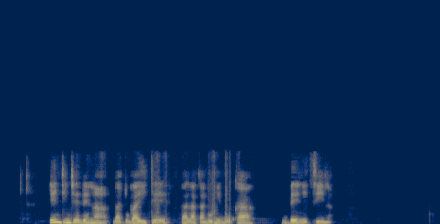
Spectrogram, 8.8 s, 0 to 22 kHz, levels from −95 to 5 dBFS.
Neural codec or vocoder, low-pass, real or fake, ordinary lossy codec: codec, 24 kHz, 1.2 kbps, DualCodec; 7.2 kHz; fake; AAC, 32 kbps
